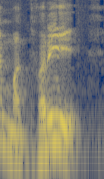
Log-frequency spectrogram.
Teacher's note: तब मध्वरी, मधु और अरि ये मिलकर के मध्वरी, यहाँ जो उपस्थित उकार है उसके स्थान पर वकार आ जाएगा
